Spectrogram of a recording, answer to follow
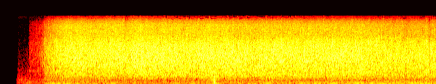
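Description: Large audience applauding steadily, the clapping fading in during the first second.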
